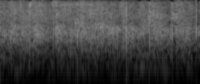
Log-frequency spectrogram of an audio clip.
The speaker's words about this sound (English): All right, and to my right we have John Sanders. Let's give John Sanders a round of applause for coming down here.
